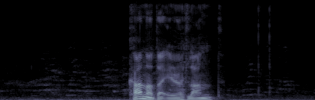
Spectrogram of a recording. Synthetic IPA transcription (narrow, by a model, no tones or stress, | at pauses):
kʰanad̪aɛɹɔjt̪lant̪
